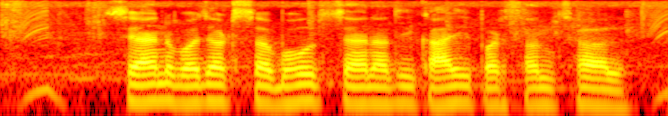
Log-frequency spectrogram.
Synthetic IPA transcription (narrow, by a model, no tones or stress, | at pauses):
sanbəd͡ʒəʈsə̃bəɦut̪sanəd̪ʱikaɾipəɾsənd̪t͡ʃʰəl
